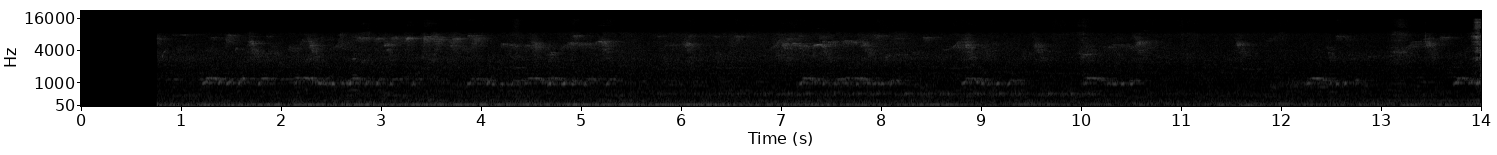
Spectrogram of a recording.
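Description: Birds calling: one repeating short warbling calls every second or two, with scattered higher chirps, over a steady low hum. The sound cuts in abruptly under a second in.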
